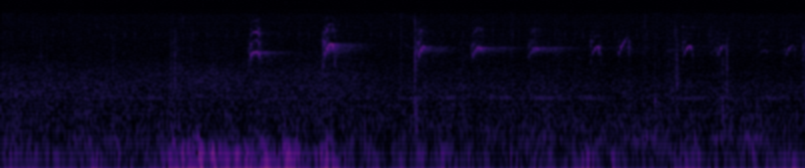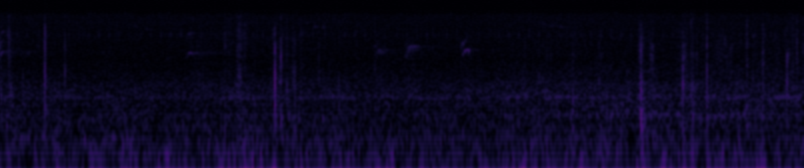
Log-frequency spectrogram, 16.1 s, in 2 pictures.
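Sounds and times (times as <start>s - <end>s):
faint small bird chirps: 2.4s - 8.7s.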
